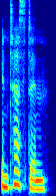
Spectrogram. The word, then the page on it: intestine: British English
